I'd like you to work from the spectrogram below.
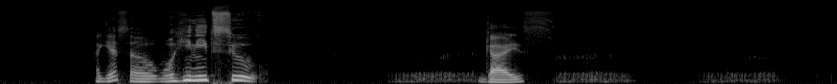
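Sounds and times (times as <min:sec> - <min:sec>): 
speech: 0:01.0 - 0:02.7, 0:04.8 - 0:05.8
dog growling at a cat: 0:03.8 - 0:08.0.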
